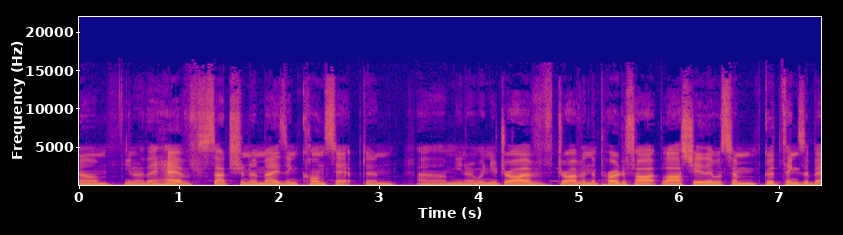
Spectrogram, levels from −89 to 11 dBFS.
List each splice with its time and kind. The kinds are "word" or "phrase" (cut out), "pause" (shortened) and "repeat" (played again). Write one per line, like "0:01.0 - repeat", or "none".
0:03.3 - pause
